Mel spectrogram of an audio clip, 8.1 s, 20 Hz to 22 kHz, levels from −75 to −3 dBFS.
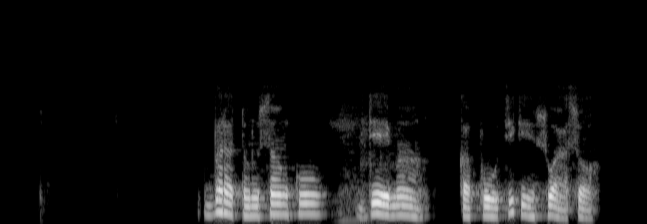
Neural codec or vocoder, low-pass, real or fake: none; 5.4 kHz; real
